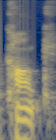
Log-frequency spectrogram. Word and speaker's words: conch: A lot of times you see the pinkish very bright pink conch shell or conchk depending on where you're from and how you pronounce it.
